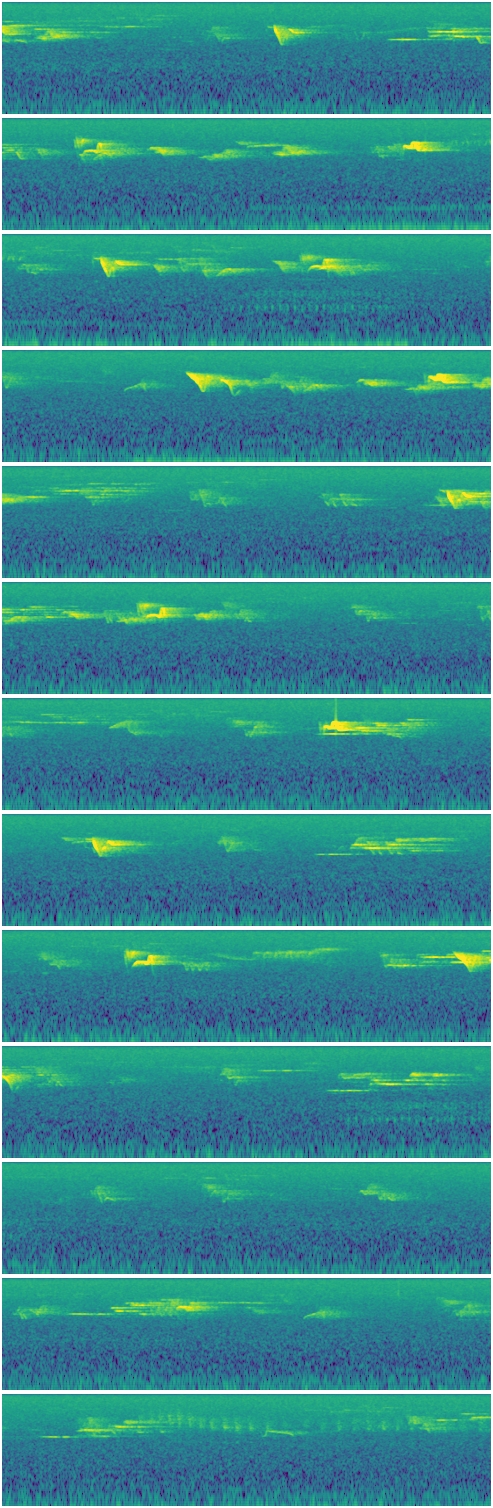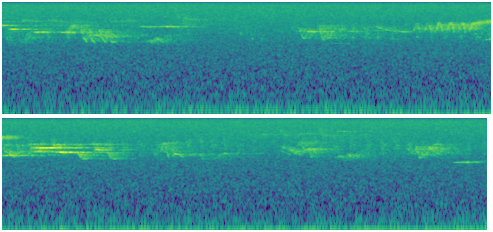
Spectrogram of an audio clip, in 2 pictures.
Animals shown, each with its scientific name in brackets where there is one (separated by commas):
Hermit Thrush (Catharus guttatus), Black-throated Green Warbler (Setophaga virens), Scarlet Tanager (Piranga olivacea), unknown mammal, Red-eyed Vireo (Vireo olivaceus), Black-throated Blue Warbler (Setophaga caerulescens), Blackburnian Warbler (Setophaga fusca), Blue-headed Vireo (Vireo solitarius)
